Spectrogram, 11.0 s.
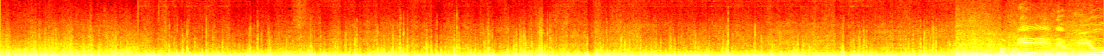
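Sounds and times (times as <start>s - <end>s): train coaches rumbling on track: 0.0s - 11.0s
wind buffeting microphone: 0.0s - 11.0s.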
